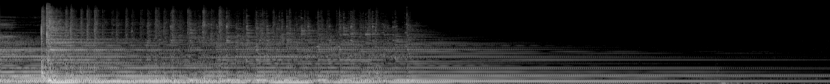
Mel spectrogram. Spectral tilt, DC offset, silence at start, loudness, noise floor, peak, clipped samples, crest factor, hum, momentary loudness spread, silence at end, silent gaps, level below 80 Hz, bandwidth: -6.5 dB/octave; under 0.1%; 0 s; -22 LUFS; -43 dBFS; -4 dBFS; under 0.1%; 18 dB; none; 22 LU; 0 s; none; -44 dBFS; 16.5 kHz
